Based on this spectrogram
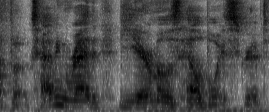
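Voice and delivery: ordinary talk, nothing marked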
